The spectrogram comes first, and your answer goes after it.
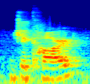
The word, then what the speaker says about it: jacquard: so the next one is the pink it's pronounced jacquard so ultra jacquard pullover I have this in black and honestly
